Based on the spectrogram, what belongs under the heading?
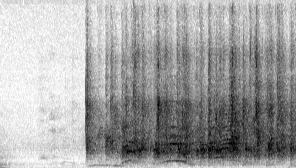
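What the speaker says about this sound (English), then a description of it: "Give a round of applause to all the poets from tonight." A poetry slam audience breaks into applause for the poets, a sudden swell of steady clapping after a quiet moment, with a voice calling out over it.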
